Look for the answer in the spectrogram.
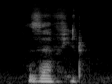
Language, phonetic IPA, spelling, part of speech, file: Polish, [ˈzɛfʲir], zefir, noun, LL-Q809 (pol)-zefir.wav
